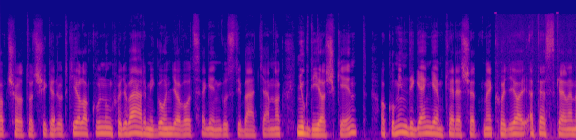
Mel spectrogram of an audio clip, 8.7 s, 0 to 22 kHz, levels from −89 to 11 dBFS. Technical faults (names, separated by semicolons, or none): video or display buzz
